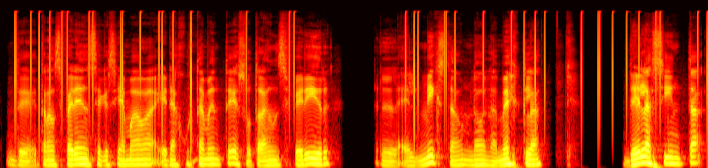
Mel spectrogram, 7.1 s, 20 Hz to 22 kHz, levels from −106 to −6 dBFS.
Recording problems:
crackle, like an old record; noticeable; 10 dB below the speech

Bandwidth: 16.5 kHz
